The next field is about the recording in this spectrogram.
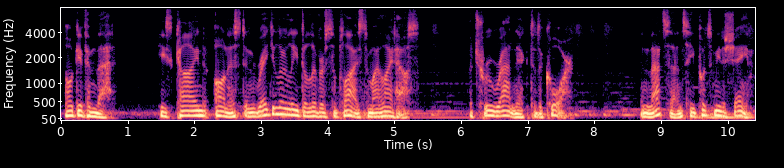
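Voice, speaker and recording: A man playing a wry, secretive, self-deprecating lighthouse warrior in a video game, speaking in a measured way. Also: mid-range voice, warm tone, faint music behind, natural voice.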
